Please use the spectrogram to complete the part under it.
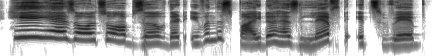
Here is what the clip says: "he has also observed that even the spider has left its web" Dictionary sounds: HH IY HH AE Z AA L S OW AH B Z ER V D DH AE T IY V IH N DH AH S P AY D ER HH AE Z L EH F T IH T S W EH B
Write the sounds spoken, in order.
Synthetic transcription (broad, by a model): HH IY HH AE Z AA L S OW AH B Z ER V D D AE T IY V IH N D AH S P AY D ER HH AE Z L EH F T IH T S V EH B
